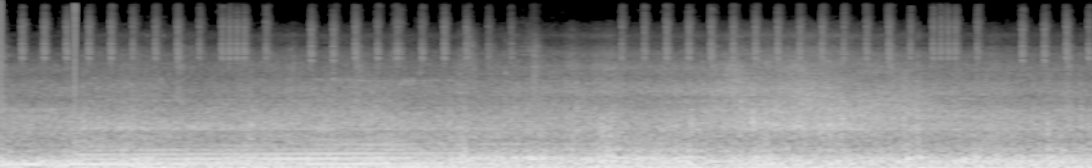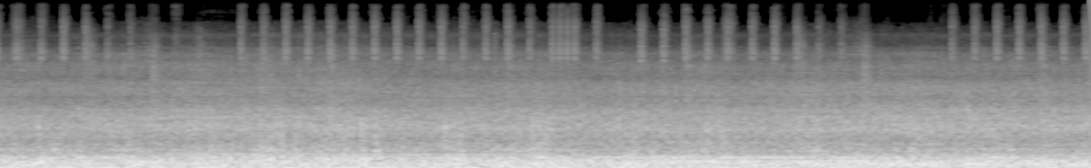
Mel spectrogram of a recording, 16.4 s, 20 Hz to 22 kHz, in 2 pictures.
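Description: A tuned 800 hp BMW M6 cruises through New York City streets on the FDR, its engine a steady, loud, continuous drone with road and wind roar and no voices over it.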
